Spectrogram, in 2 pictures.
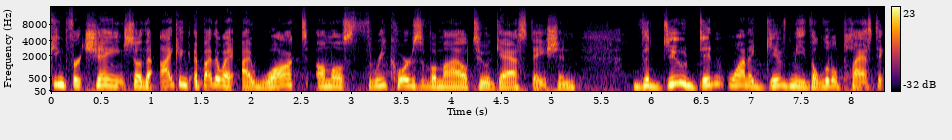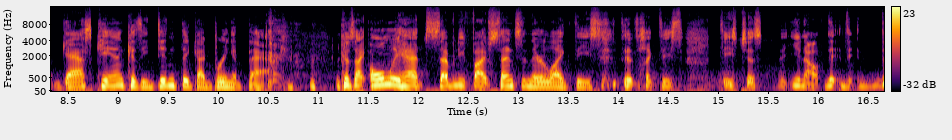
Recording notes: Recorded live at FinCon 2021, Austin, Texas.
